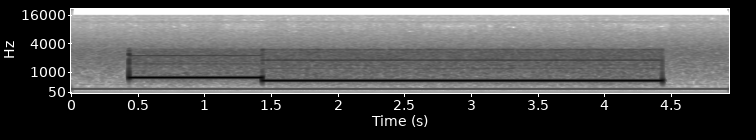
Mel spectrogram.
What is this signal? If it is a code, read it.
Two-tone page, heard as a one-second tone, then a three-second tone, about 750 then 600 Hz, with noise. It is heard from 0.4 to 4.4 s.
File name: Portage 154.385 Paging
